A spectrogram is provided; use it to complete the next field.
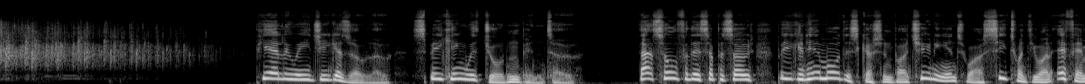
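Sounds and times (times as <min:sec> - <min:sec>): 
audience round of applause: 0:00.0 - 0:02.3
speech: 0:02.6 - 0:05.8, 0:06.4 - 0:10.8.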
